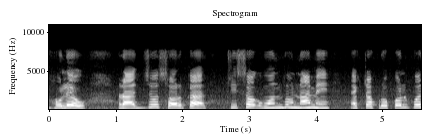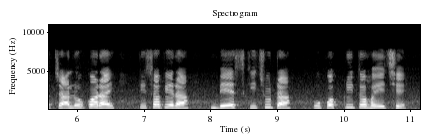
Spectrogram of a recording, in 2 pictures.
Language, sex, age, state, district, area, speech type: Bengali, female, 45-60, West Bengal, Jhargram, rural, spontaneous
